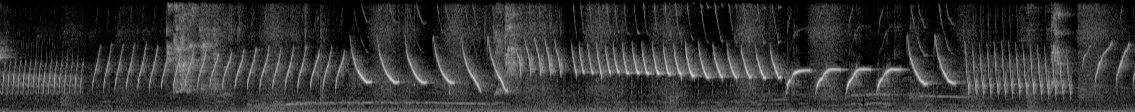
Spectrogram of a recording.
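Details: Canary singing after being prompted out of silence: buzzy trills alternating with runs of falling whistled notes, a long dense rattle, a set of rising upslurs, and a final buzz, with a faint lower whistle audible midway.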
